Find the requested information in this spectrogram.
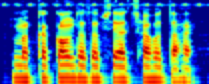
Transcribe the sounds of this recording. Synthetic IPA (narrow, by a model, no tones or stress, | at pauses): mɐkːakɔːnsasɐbseɐtːʃʰaɦoːt̪aɦɛː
